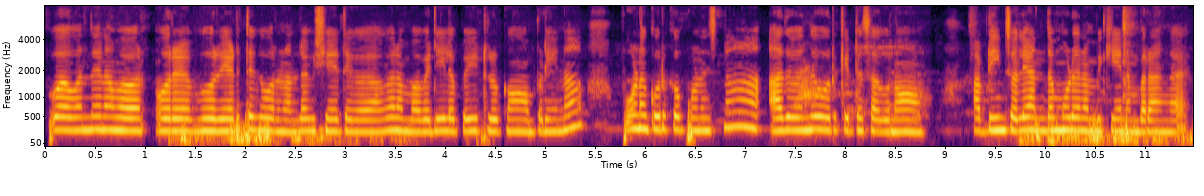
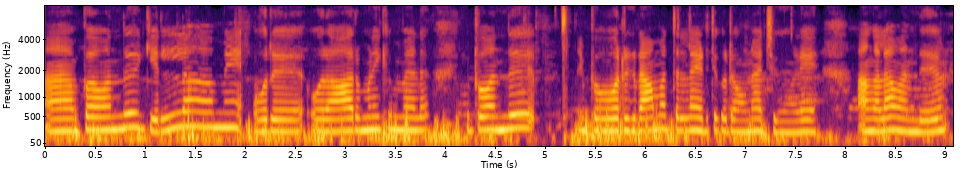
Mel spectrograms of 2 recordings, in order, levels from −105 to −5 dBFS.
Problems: background conversations at intervals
